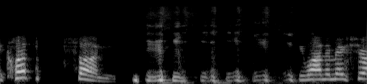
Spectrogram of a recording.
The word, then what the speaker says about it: Clemson: Clemson with a P, because they say it like they have a P. It's spelled Clemson, but you have to say Clemson son.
